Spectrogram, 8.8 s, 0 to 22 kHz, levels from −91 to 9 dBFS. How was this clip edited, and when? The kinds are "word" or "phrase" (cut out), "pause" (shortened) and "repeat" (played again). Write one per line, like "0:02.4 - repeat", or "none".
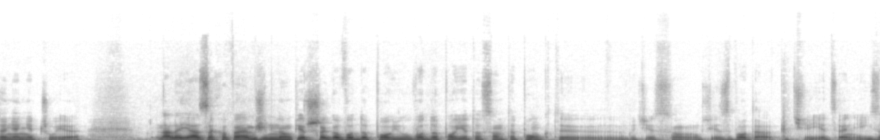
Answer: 0:02.9 - phrase

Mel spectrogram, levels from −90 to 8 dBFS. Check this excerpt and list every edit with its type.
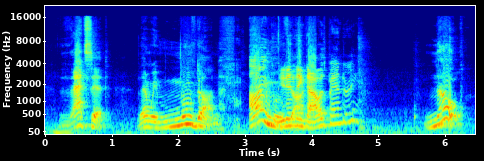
0:03.0 - pause

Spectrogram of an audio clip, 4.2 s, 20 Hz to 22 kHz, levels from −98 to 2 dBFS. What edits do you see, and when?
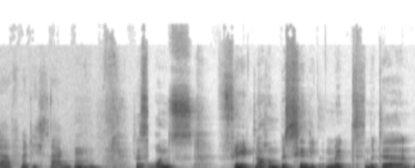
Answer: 0:01.5 - word
0:03.2 - word

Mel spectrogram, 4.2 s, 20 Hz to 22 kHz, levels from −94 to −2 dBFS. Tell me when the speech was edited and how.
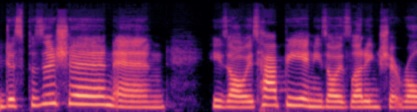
none

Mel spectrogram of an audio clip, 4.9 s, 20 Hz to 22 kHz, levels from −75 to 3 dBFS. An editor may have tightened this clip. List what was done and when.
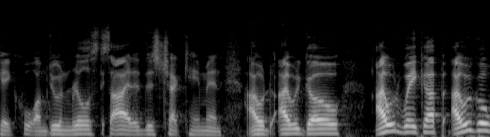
0:01.0 - phrase
0:01.8 - word

